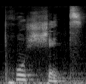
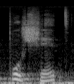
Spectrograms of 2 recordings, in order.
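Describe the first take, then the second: First: An r sound follows the opening p sound. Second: It begins with a plain p sound, no r. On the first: The speaker calls it wrong. "et non prochette" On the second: The speaker calls it right. "C'est le mot pochette"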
